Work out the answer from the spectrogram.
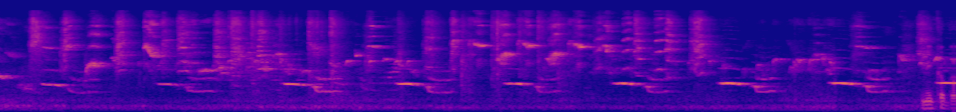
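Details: Crested partridge (forest quail) in an aviary calling loudly to seek its mate when the partner is not nearby: soft, mellow falling whistles about once a second amid high chirps and twitters of other aviary birds; Crested partridge.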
